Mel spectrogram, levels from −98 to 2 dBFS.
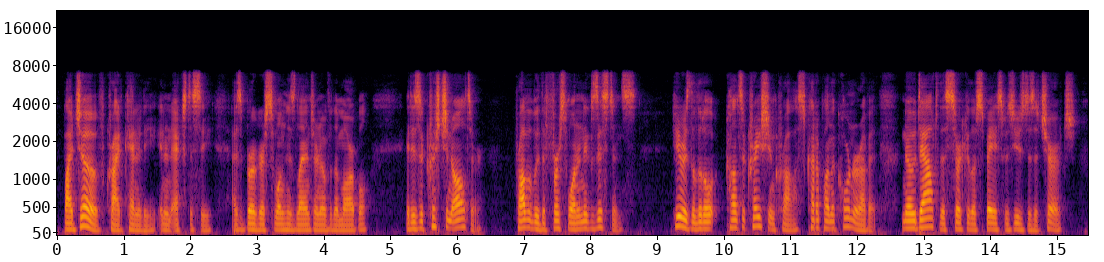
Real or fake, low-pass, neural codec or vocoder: real; 7.2 kHz; none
